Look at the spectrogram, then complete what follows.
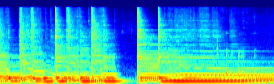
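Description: Steel-string acoustic guitar playing a quick run of blues notes, then a single strummed chord about halfway through that is left to ring out.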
